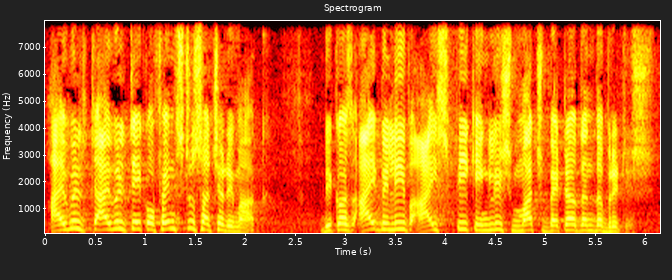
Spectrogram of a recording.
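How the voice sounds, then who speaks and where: A man's voice: high-pitched, normal speed. A man with an Indian accent hosting a heated TV news debate, speaking combatively and insistently, repeating himself and hammering rhetorical questions. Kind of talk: heated political debate and commentary.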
